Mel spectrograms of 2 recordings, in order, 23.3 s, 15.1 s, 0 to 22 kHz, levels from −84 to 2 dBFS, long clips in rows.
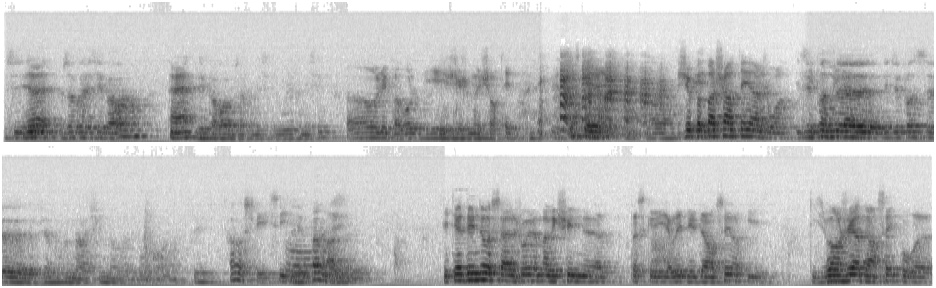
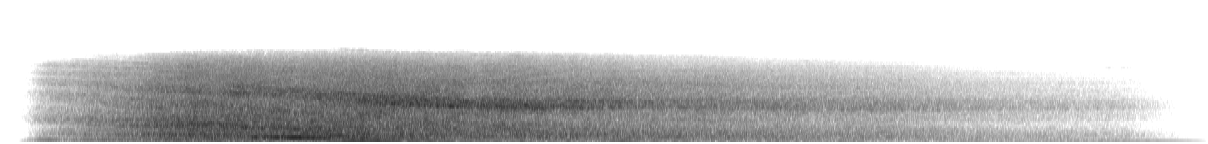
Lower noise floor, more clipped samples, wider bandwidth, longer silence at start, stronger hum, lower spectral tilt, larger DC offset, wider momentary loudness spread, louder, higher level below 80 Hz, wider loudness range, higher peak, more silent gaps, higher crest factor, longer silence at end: second, -44 dBFS vs -70 dBFS; neither; first, over 20 kHz vs 5.4 kHz; second, 0.05 s vs 0.5 s; neither; second, -7.5 dB/octave vs -11 dB/octave; neither; second, 18 LU vs 21 LU; about the same, -19 LUFS vs -19 LUFS; second, -46 dBFS vs -38 dBFS; second, 9 LU vs 20 LU; first, 0 dBFS vs -4 dBFS; neither; about the same, 20 dB vs 18 dB; second, 0 s vs 2.8 s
